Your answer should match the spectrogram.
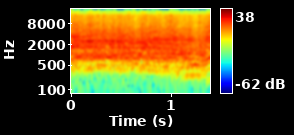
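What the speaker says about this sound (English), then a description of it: "And this Mavericks crowd loves it" A home crowd at a high school boys basketball game between Glen Allen and Douglas Freeman roars and whoops after a three-point shot, loud and sustained, with an announcer's voice over the cheering.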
